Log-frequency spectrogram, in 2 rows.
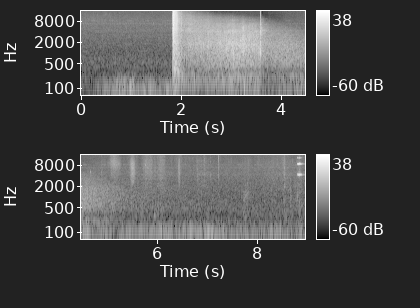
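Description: A rifle fires one loud, sharp shot at a steel target 444 yards away. The blast's echo rolls off over the following seconds. A faint, distant metallic clang comes back from the steel a moment later.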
